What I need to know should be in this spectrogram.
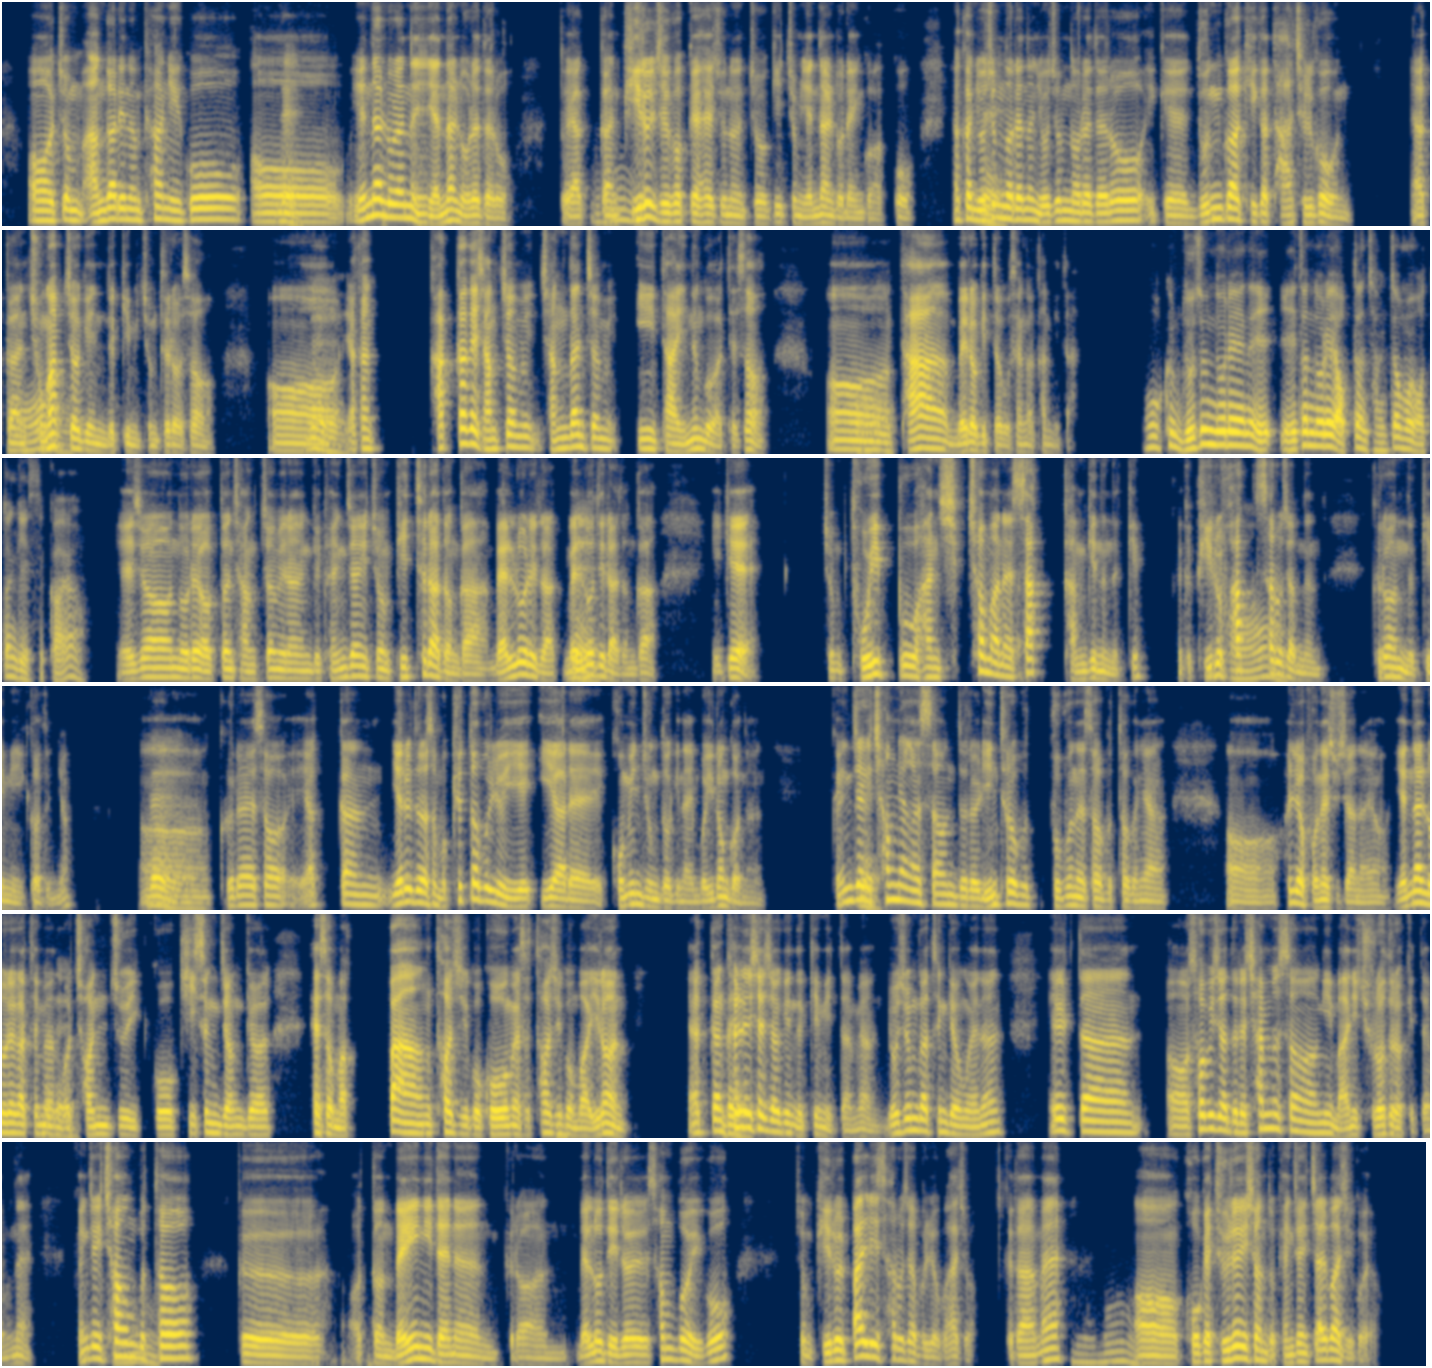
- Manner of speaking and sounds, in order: other background noise; tapping; in English: "듀레이션도"
- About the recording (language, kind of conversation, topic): Korean, podcast, 계절마다 떠오르는 노래가 있으신가요?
